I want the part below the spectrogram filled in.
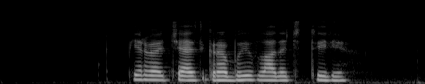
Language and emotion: Russian, neutral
